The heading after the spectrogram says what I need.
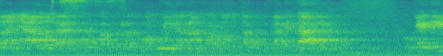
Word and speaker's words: von Willebrand: Bueno, hay una enfermedad que reportada en humanos que se llama la enfermedad de von Willebrand.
